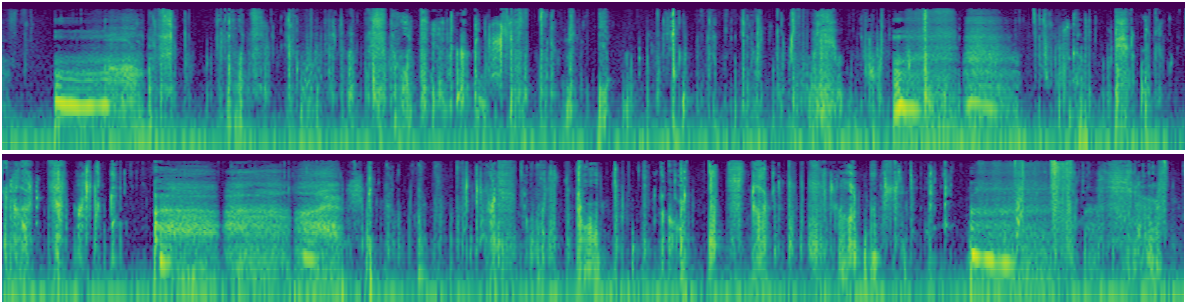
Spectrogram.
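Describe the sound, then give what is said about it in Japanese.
Ear-eating ASMR mouth sounds: close, wet chewing, licking and smacking, with many soft crunchy clicks and small bursts scattered throughout, occasional breaths between them, quiet overall. “さあ、かわいい耳穴食べちゃおうかしら。”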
